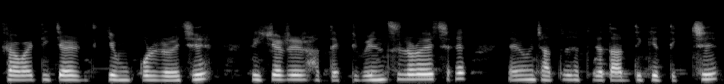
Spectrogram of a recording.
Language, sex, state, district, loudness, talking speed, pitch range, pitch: Bengali, female, West Bengal, Malda, -17 LUFS, 155 wpm, 200-220 Hz, 210 Hz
